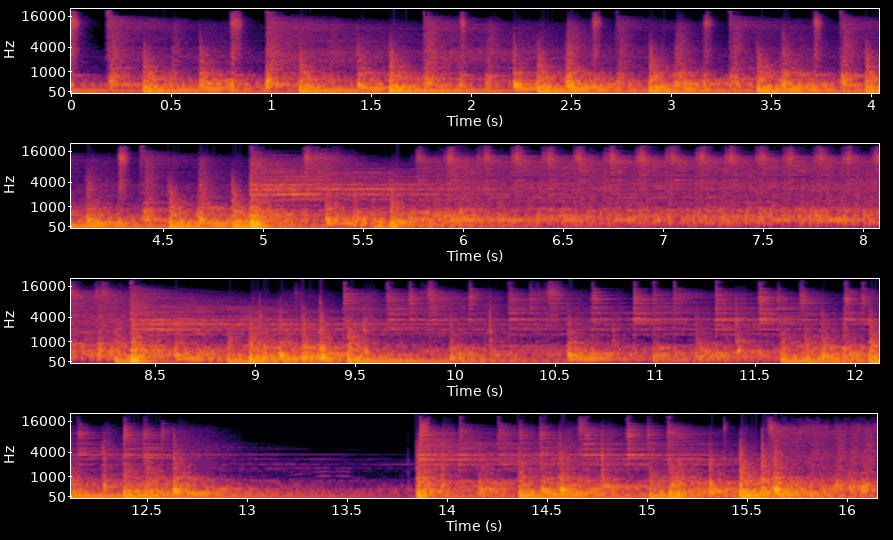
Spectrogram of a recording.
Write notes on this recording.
Trio Slučaj sestavljajo Urban Kušar, Francesco Ivone in Matjaž Bajc.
